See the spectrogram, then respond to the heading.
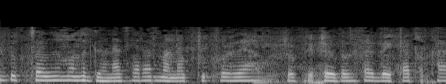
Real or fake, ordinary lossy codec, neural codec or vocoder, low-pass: fake; MP3, 24 kbps; codec, 16 kHz, 1 kbps, X-Codec, WavLM features, trained on Multilingual LibriSpeech; 7.2 kHz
